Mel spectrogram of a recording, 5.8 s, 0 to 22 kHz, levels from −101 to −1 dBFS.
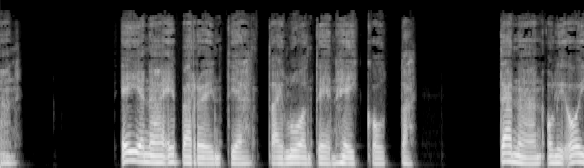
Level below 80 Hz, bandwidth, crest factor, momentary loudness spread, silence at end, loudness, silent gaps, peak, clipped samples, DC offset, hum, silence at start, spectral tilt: -54 dBFS; 15 kHz; 16 dB; 9 LU; 0 s; -15 LUFS; 0.37-0.45 s, 0.63-1.13 s, 4.48-4.70 s, 4.76-4.99 s; 0 dBFS; under 0.1%; under 0.1%; none; 0 s; -7 dB/octave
